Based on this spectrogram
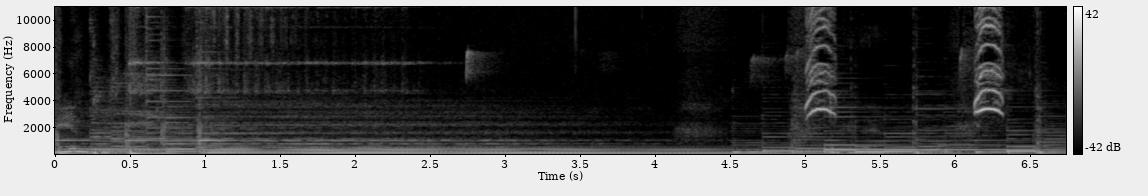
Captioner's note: soft atmospheric music; bird chirping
